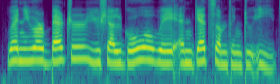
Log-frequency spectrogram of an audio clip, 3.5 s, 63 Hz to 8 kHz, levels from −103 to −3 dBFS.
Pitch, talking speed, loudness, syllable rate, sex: 225 Hz, 205 wpm, -17 LUFS, 5.1 syllables/s, female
